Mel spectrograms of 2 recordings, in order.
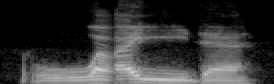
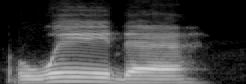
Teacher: usahakan untuk baca vokal A dengan utuh dan selanjutnya langsung ke vokal I yang juga utuh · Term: vokal A dan I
